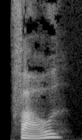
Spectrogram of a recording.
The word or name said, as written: farvet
